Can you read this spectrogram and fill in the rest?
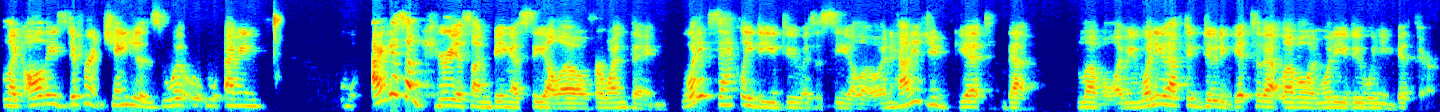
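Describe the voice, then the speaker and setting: A woman's voice: low-pitched, animated, brisk, muffled recording. A woman hosting an interview, chatty and casual, talking with many fillers. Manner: chatty, with many fillers like "you know" and "I mean". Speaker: interview host.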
